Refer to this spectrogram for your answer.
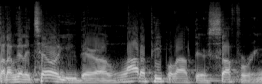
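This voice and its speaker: A man talks with a Memphis accent and lively intonation. There is noticeable background noise and audible room echo. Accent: Southern US (Memphis) English. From US South. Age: 60s. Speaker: talk show host. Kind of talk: opinion commentary. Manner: animated.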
